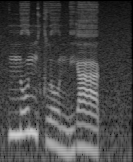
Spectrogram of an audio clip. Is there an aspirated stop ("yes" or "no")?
no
